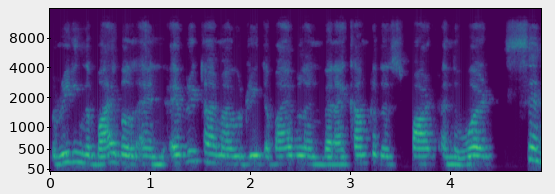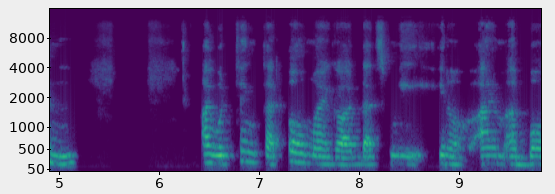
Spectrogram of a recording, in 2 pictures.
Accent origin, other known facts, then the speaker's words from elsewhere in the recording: Chennai, Tamil Nadu, India; I grew up in Chennai, which is the southern part of India.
